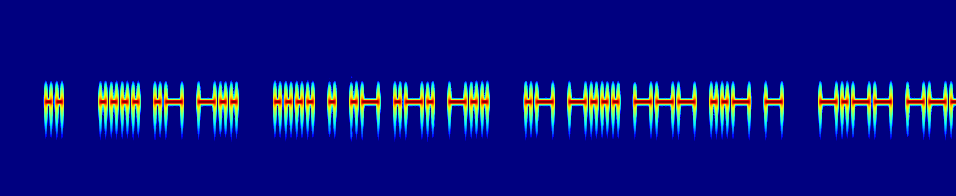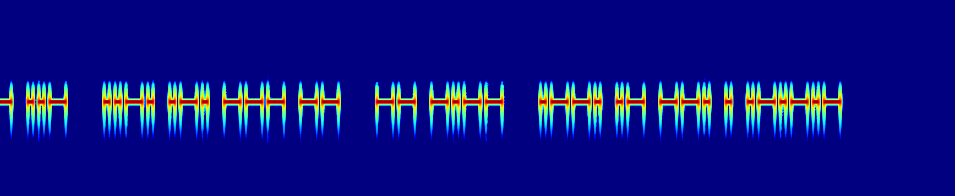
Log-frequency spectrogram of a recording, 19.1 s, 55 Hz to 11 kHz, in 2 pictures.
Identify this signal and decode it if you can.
Morse code, heard as a keyed tone, about 22 wpm, 700 Hz. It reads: I HAD HEARD ABOUT YOU FROM MY PAGE.
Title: Sentences from Top 1000 Words - Review Part 1 - 22wpm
